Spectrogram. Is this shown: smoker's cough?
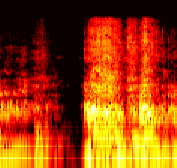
no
